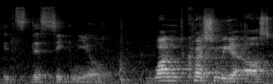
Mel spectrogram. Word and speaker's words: Desiknio: First of all, what is the correct pronunciation for Desiknio? I have to say the name is a bit difficult. So it's Desiknio.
